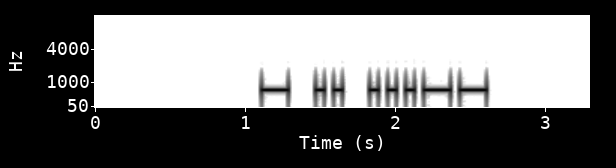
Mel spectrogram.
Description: Morse code, heard as a keyed tone, about 20 wpm, 700 Hz. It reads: TI3
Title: Callsign Prefixes for Top 100 DXCC - 20wpm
